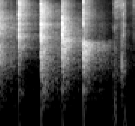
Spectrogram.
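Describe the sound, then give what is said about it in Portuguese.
Four crisp hand claps at a steady, unhurried pace, followed by a couple of quieter, softer claps at the end. No voices. “Também podemos emitir outros sons, como palmas.”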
